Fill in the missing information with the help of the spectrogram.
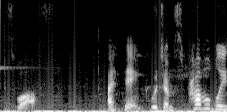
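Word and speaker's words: Wrocław: we learned our lesson very quickly if not soif I think which I'm probably still pronouncing it incorrectly respect to everyone that speaks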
